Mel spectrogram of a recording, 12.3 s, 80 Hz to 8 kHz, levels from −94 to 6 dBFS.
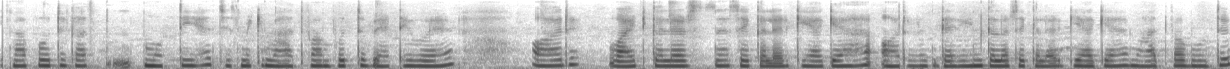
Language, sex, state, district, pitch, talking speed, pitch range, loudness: Bhojpuri, female, Bihar, Saran, 230 Hz, 155 wpm, 225-235 Hz, -29 LUFS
